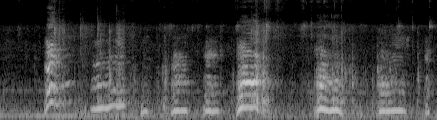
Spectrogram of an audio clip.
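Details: Dachshund making odd, chicken-like sounds: a series of short, whiny, yelping vocal bursts, each bending up then down, about seven in four seconds, over a faint low hum.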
